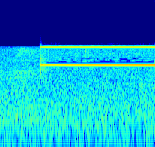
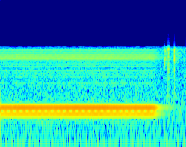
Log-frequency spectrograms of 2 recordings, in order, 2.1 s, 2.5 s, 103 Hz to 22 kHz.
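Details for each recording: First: AE Monophone rotary desk telephone, receiver capsule measured at about 3.2 ohms, near a dead short; a clean, steady high beep holds for nearly two seconds; the capsule is basically bad despite giving a little receive audio. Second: AE Monophone rotary desk telephone during checkout and repair, handset lifted: clean steady two-note hum for two seconds, then handset handling; healthy, normal dial tone.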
